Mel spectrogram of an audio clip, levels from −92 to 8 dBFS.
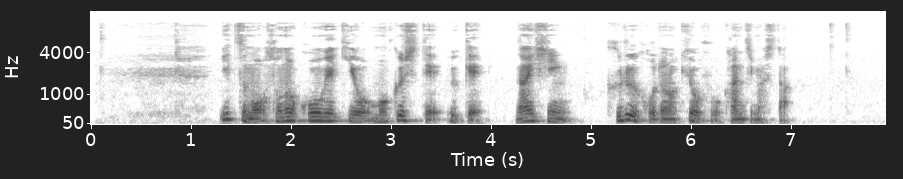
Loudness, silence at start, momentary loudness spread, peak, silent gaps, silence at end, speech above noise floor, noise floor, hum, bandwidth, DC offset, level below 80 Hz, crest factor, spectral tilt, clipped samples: -27 LUFS; 0.85 s; 16 LU; -8 dBFS; none; 1 s; 40 dB; -66 dBFS; none; 11.5 kHz; under 0.1%; -58 dBFS; 20 dB; -6.5 dB/octave; under 0.1%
